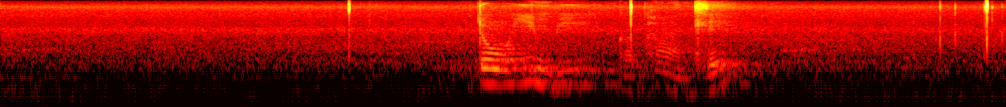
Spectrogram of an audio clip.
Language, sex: Xhosa, female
